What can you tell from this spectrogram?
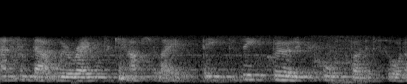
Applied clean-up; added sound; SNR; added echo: none; Mechanisms; 16 dB; reverberation time 0.9 s.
